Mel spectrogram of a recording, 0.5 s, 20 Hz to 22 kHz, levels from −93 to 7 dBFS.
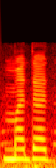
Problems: background sounds at intervals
